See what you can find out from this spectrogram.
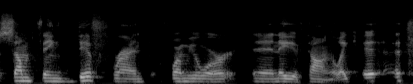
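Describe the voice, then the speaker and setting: Moderate pace in an Arabic accent. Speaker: language-learning YouTuber interviewing a guest. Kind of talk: casual interview conversation. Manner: halting, many fillers and repetitions.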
